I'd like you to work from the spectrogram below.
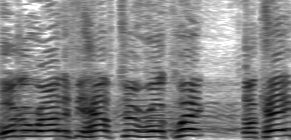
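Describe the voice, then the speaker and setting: Raised and projected, a man's voice runs at a very fast pace with an animated, intense tone and an extremely high pitch. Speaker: motivational speaker. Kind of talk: motivational speech. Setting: stage with audience. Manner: loud, intense.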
